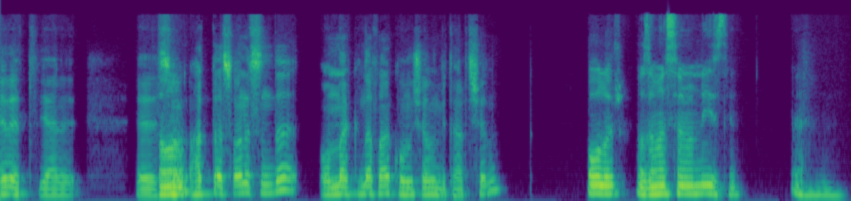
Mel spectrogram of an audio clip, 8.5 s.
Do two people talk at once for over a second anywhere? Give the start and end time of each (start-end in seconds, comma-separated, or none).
none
